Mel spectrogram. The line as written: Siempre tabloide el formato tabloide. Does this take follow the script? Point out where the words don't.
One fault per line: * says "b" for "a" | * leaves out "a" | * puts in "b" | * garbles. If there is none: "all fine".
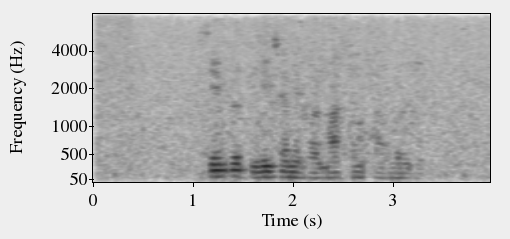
* says "utilizan" for "tabloide"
